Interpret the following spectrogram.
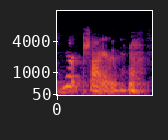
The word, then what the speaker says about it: Yorkshire: made out of I love how you are pronouncing Yorkshire properly I go I just you know it's Yorkshire yes Yorkshire um that's just how I've learned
